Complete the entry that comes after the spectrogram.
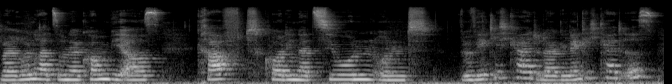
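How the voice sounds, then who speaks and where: Noticeable background noise and audible room echo surround this woman's voice. Her pitch is fairly high and her pace fairly slow. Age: 20s. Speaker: rhönrad coach and student. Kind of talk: casual interview.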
